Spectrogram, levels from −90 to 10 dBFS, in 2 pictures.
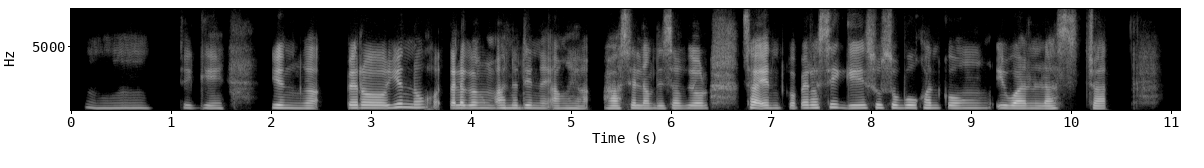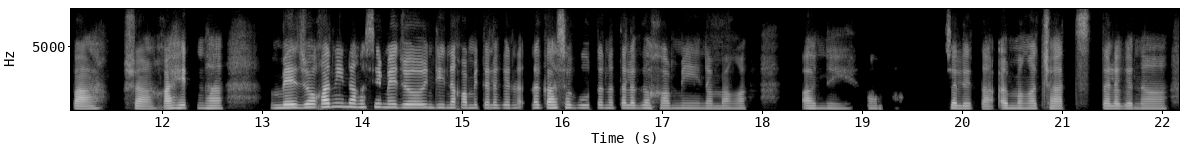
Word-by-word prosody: Hmm. 200 Hz, -1 st, -12 dB, 0.3 s
Sige 195 Hz, -2 st, -9 dB, 0.5 s
'yun 205 Hz, -3 st, +2 dB
nga, 190 Hz, -1 st, -2 dB, 0.2 s
pero 215 Hz, -1 st, +4 dB
'yun 255 Hz, +5 st, +1 dB
'no 235 Hz, 0 st, -2 dB
ka -, -, -9 dB
talagang 205 Hz, 0 st, +2 dB
ano 200 Hz, 0 st, +1 dB
din, 195 Hz, -2 st, -2 dB
eh, -, -, -6 dB
ang 185 Hz, 0 st, -3 dB
ha 175 Hz, -, -6 dB, 0.2 s
hustle 190 Hz, +1 st, +1 dB
lang 190 Hz, 0 st, -1 dB
din 185 Hz, -, -4 dB
siguro 195 Hz, +1 st, 0 dB, 0.3 s
sa 215 Hz, -5 st, +6 dB
end 195 Hz, 0 st, +3 dB
ko, 195 Hz, -, -3 dB
pero 215 Hz, +3 st, +1 dB
sige 210 Hz, -3 st, 0 dB
susubukan 210 Hz, -1 st, -1 dB
kong 200 Hz, 0 st, -4 dB
i-one 190 Hz, -2 st, +2 dB
last 185 Hz, +1 st, -2 dB
chat 185 Hz, -1 st, 0 dB, 0.8 s
pa 175 Hz, 0 st, +3 dB, 0.2 s
siya 175 Hz, -1 st, 0 dB
kahit 200 Hz, +3 st, +4 dB
na 195 Hz, -1 st, 0 dB, 0.5 s
medyo 235 Hz, +3 st, +6 dB
kanina 280 Hz, +1 st, +6 dB
kasi 270 Hz, +1 st, 0 dB
medyo 240 Hz, -1 st, +4 dB
hindi 235 Hz, 0 st, -4 dB
na 230 Hz, -, +3 dB
kami 220 Hz, 0 st, 0 dB
talaga 215 Hz, 0 st, -3 dB
na -, -, -6 dB
nagkasagutan 220 Hz, -1 st, +1 dB
na 210 Hz, -, -8 dB
talaga 205 Hz, 0 st, -1 dB
kami 190 Hz, -1 st, -5 dB
ng 185 Hz, 0 st, -6 dB
mga 185 Hz, 0 st, -6 dB, 0.6 s
ano, 185 Hz, -1 st, -1 dB
eh, 175 Hz, -1 st, -11 dB, 0.2 s
oo 180 Hz, -1 st, -10 dB, 0.7 s
salita, 185 Hz, -4 st, -1 dB
ah, 190 Hz, -, 0 dB
mga 185 Hz, 0 st, -1 dB
chats 180 Hz, 0 st, -2 dB
talaga 180 Hz, -1 st, 0 dB
na, 175 Hz, 0 st, -5 dB
200 Hz, 150 wpm, -24 LUFS, 185-215 Hz, 0.8 s, sa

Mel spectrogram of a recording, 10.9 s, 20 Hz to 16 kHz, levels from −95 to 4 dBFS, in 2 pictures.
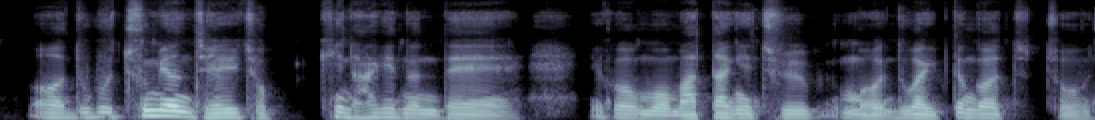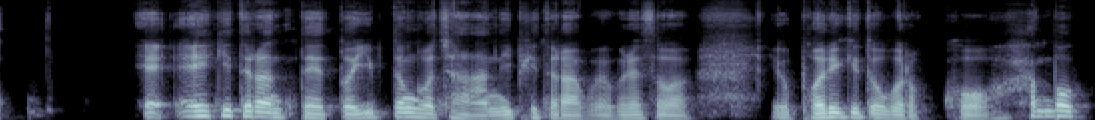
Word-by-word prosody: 어 125 Hz, -1 st, -1 dB
누구 130 Hz, +3 st, -3 dB
주면 160 Hz, +3 st, +6 dB
제일 125 Hz, 0 st, +2 dB
좋긴 120 Hz, +3 st, -6 dB
하겠는데 105 Hz, -5 st, -1 dB, 0.3 s
이거 115 Hz, -1 st, -1 dB
뭐 105 Hz, -2 st, +2 dB
마땅히 110 Hz, +3 st, +2 dB
줄 110 Hz, 0 st, -2 dB, 0.2 s
뭐 105 Hz, -1 st, 0 dB
누가 105 Hz, +1 st, +1 dB
입던 115 Hz, +6 st, -1 dB
것 110 Hz, -2 st, +1 dB
주 -, -, -15 dB
좀 100 Hz, 0 st, -6 dB, 0.8 s
애 255 Hz, -, +2 dB
애기들한테 150 Hz, -7 st, +3 dB
또 110 Hz, 0 st, 0 dB
입던 135 Hz, +5 st, +1 dB
것 120 Hz, -2 st, +2 dB
잘 110 Hz, -4 st, -4 dB
안 95 Hz, +1 st, -1 dB
입히더라고요. 95 Hz, -3 st, -2 dB
그래서 100 Hz, -1 st, -3 dB, 0.4 s
이거 -, -, -4 dB
버리기도 125 Hz, -2 st, +4 dB
그렇고 100 Hz, -2 st, -2 dB
한복 155 Hz, +9 st, 0 dB
115 Hz, 330 characters per minute, -25 LUFS, 100-130 Hz, 0.8 s, 주면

